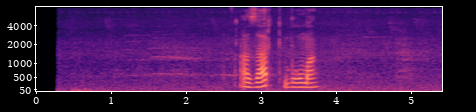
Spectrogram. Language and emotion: Russian, neutral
